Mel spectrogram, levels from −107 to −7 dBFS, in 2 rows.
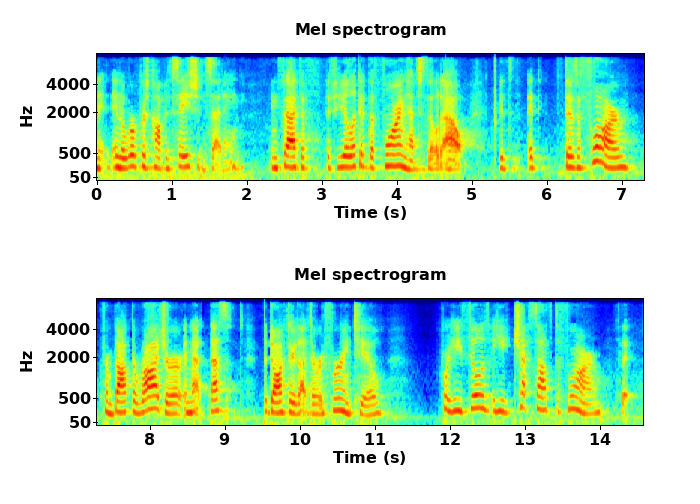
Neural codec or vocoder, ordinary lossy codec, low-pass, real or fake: codec, 16 kHz, 0.5 kbps, FunCodec, trained on LibriTTS, 25 frames a second; AAC, 32 kbps; 7.2 kHz; fake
